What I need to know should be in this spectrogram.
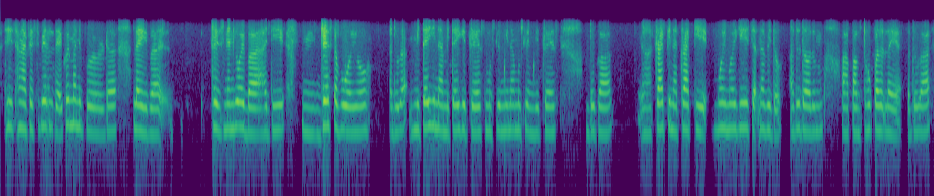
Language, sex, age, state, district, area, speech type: Manipuri, female, 18-30, Manipur, Churachandpur, rural, conversation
